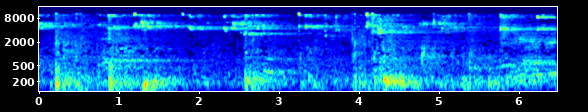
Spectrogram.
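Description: Basketball game sounds: a ball bouncing on the court and sneakers squeaking on the floor, with players' voices calling out.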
